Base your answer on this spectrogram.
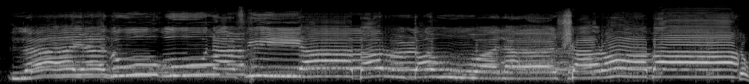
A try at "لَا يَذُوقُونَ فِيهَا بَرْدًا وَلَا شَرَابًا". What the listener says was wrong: غنہ آپ چھوڑ دیتے ہیں. غنہ آپ اتنی سپیڈ دکھاتے ہیں غنہ رہ جاتا ہے. تھوڑا اور غنہ لمبا کریں. لا يذوقون فيها بردا ولا شرابا.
